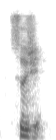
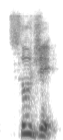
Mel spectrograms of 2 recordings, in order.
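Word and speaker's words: sjuzhet: F-A-B-U-L-A, fabula, and S-J-U-Z-H-E-T, sujet. Sujet, that's the pronunciation. Sujet.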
